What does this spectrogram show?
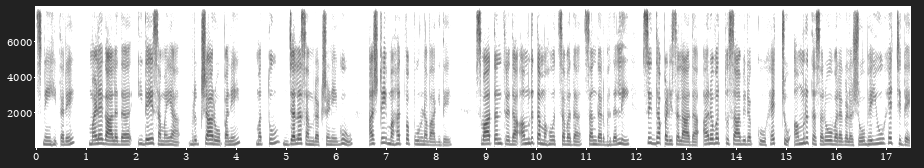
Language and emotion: Kannada, neutral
